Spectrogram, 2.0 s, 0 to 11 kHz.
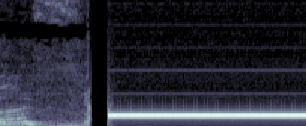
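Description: A loud, steady 1 kHz test tone, the reference tone that goes with colour bars, starting suddenly with a click less than a second in and holding at one unchanging pitch.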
